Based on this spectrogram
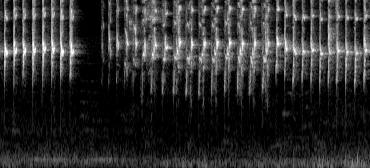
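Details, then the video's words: Ngekek song of a lovebird, a long trill of rapid high-pitched chirps that stops briefly after one second, then resumes as an unbroken run of quick, slightly uneven notes to the end. "Burung Lovebird Ngekek Panjang Mantab"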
